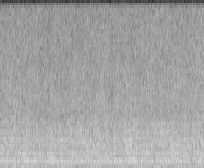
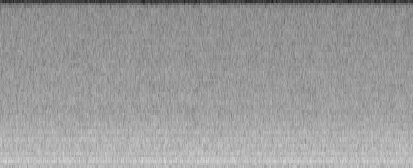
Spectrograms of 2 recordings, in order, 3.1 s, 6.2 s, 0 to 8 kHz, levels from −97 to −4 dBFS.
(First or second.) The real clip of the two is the second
